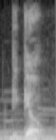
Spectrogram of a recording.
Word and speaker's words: gigot: But the pronunciation of this is gigot.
